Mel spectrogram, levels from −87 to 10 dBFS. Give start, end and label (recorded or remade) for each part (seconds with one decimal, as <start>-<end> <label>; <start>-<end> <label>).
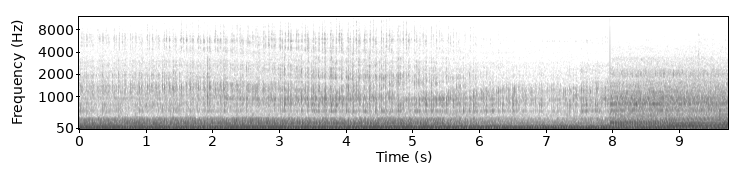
0.0-9.7 recorded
